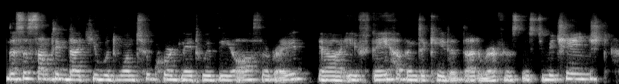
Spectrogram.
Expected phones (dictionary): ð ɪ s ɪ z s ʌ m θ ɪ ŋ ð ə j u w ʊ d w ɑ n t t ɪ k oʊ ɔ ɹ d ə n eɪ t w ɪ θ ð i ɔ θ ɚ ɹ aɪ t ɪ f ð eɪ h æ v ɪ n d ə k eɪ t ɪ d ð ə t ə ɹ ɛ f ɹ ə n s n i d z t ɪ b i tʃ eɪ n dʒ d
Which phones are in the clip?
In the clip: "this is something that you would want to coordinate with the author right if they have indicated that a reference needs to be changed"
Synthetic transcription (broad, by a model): ð ɪ s ɪ z s ʌ m θ ɪ ŋ ð ə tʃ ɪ w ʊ d w ɑ n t t ɪ k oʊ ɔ ɹ d n eɪ t w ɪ ð i ɔ θ ɚ ɹ aɪ t ɪ f ð eɪ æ v ɪ n d ə k eɪ t ɪ d ð ə t ə ɹ ɛ f ɹ ə n s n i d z t ɪ b i tʃ eɪ n dʒ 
